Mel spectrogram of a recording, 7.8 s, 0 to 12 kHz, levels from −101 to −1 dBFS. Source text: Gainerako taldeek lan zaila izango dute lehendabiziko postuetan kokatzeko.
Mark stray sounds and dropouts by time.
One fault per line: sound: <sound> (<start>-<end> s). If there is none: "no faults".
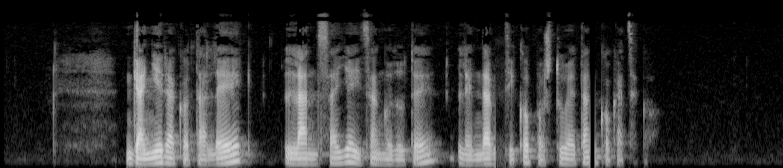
sound: dropout (4.9-5.1 s)
sound: dropout (5.9-6.0 s)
